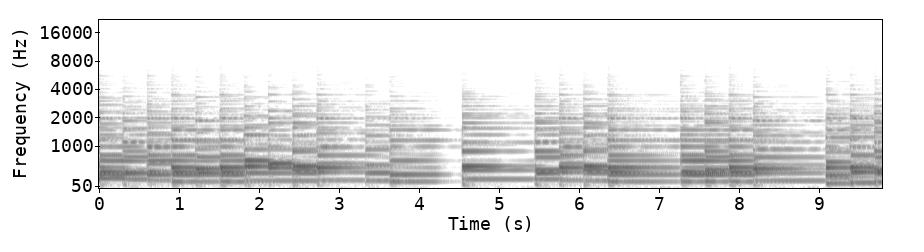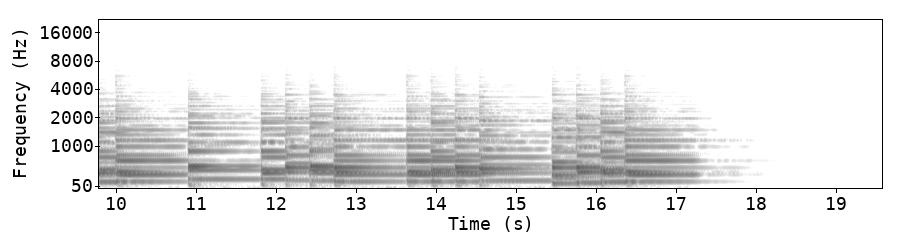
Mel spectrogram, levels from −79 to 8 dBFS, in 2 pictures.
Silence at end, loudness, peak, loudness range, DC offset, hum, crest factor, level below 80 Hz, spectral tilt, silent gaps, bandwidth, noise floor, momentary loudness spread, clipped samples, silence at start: 2.2 s; -32 LUFS; -18 dBFS; 3 LU; under 0.1%; none; 14 dB; -68 dBFS; -7.5 dB/octave; none; 7.2 kHz; under -90 dBFS; 10 LU; under 0.1%; 0 s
